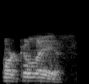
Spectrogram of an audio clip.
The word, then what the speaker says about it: Archelaus: Archelaus.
